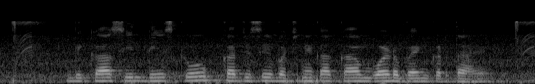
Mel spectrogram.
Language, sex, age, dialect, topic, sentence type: Hindi, male, 18-24, Kanauji Braj Bhasha, banking, statement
